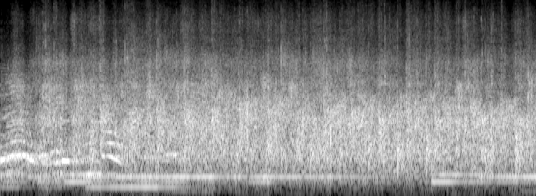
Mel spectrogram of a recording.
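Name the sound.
church congregation applauding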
